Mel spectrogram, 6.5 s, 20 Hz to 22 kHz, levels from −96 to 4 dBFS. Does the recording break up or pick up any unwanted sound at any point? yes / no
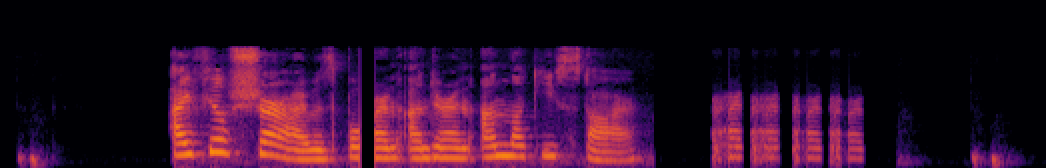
yes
